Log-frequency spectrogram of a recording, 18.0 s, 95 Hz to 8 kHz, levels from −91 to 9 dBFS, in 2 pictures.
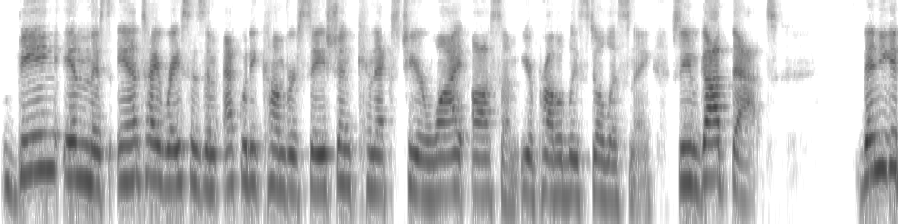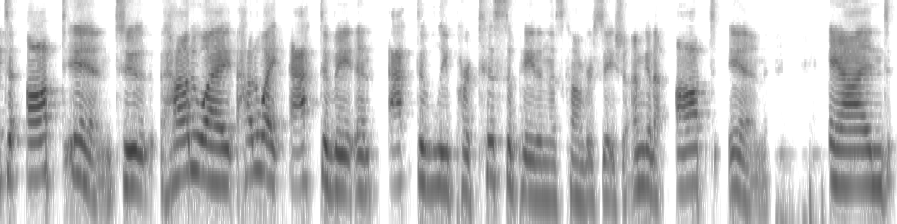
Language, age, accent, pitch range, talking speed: English, 30-49, American, 185-235 Hz, 145 wpm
